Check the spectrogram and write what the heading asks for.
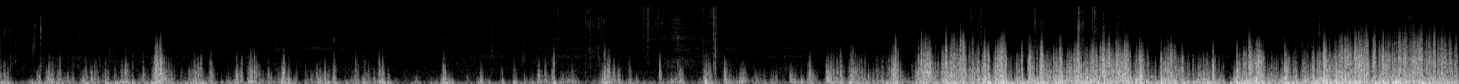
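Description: Irregular crunching and scraping of snow and slushy ice around an ice-fishing hole as a line is hand-pulled up from a tip-up. About nine seconds in it turns into louder, continuous splashing and thrashing as the hooked fish reaches the hole.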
